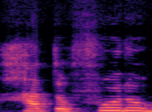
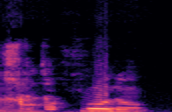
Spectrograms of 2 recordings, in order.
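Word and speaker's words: はーとふる: Hatofuru es la forma japonesa de pronunciar tanto hurtful, que es así como sentimental, como hurtful, que es hiriente, ¿no? Uh-huh. O sea, se escribe diferente, digamos que lo escriben en inglés distinto, pero ellos lo pronuncian Hatofuru.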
